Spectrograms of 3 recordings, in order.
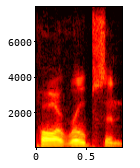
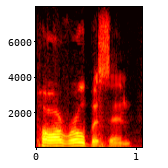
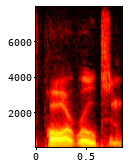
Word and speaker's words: Paul Robeson: the great paul robeson you notice i said paul robeson two syllables not paul robeson three syllables the correct pronunciation is paul robeson why am i talking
